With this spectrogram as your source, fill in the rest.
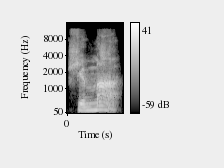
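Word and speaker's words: שְׁמַע: the the the the the Trope sign here is under the mem so it's Shema that's how we know how it sounds because we don't have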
